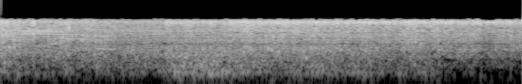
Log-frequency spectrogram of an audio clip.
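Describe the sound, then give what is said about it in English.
Water gushes in a loud, steady torrent, roaring without pause as it pours through a breach in a ship's starboard bow struck by a whale. No voices are heard. “Through the breach, they heard the waters pour as mountain torrents down a flue.”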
